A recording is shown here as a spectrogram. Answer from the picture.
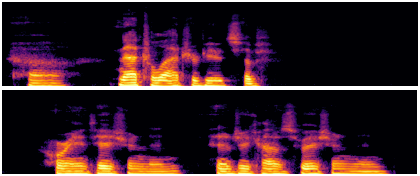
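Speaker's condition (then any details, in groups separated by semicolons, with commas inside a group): Parkinson's disease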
